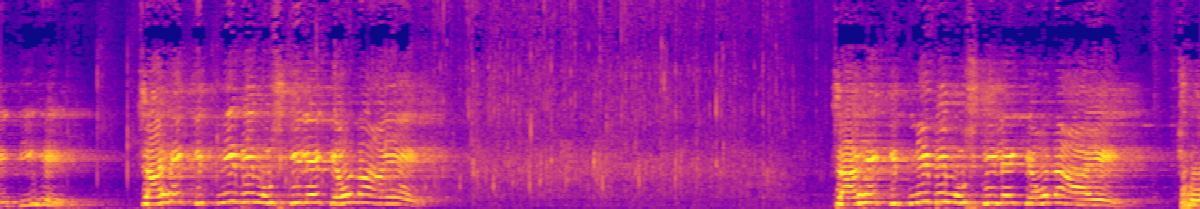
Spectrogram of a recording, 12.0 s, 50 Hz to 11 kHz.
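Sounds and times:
audience clapping: 4.2s - 8.3s.

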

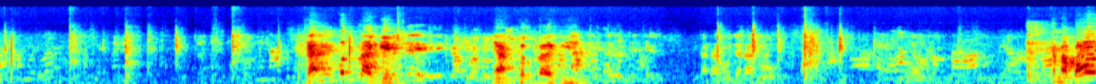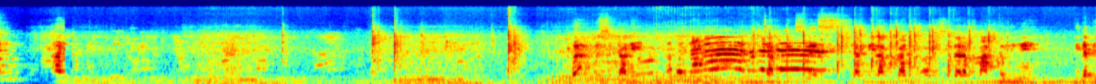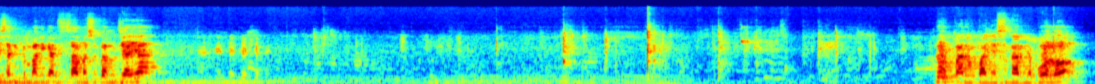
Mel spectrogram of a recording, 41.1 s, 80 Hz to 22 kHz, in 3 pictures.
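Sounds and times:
rackets striking shuttlecock: 18.2s - 20.4s, 33.2s - 36.6s.

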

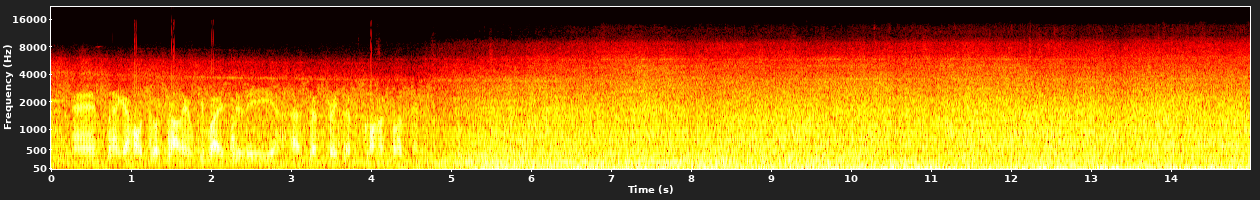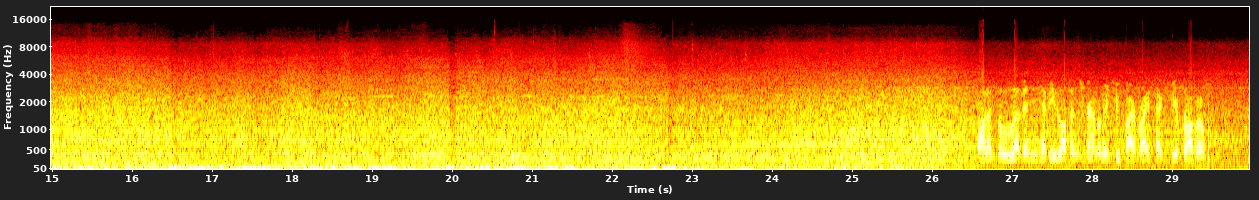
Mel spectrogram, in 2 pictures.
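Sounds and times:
jet engines running: 0.0s - 29.9s.

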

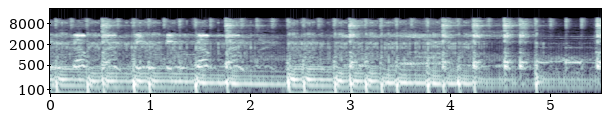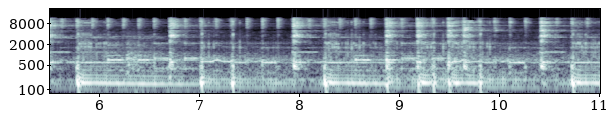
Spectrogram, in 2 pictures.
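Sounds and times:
deep bass line: 0.0s - 11.0s
steady drum beat: 0.0s - 11.0s.

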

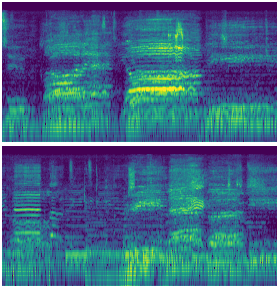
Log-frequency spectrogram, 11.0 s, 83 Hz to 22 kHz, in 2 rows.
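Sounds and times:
group singing gospel song: 0.0s - 11.0s.

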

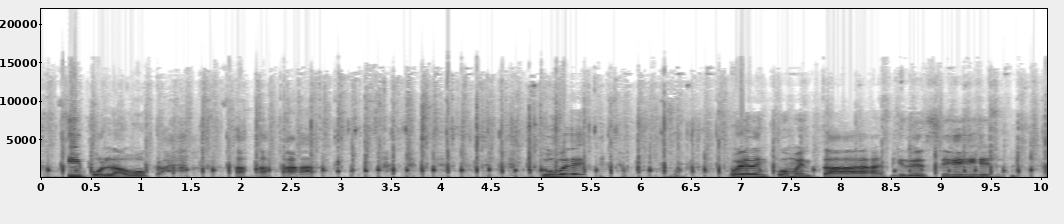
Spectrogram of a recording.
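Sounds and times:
hooves on paved road: 0.0s - 10.0s.

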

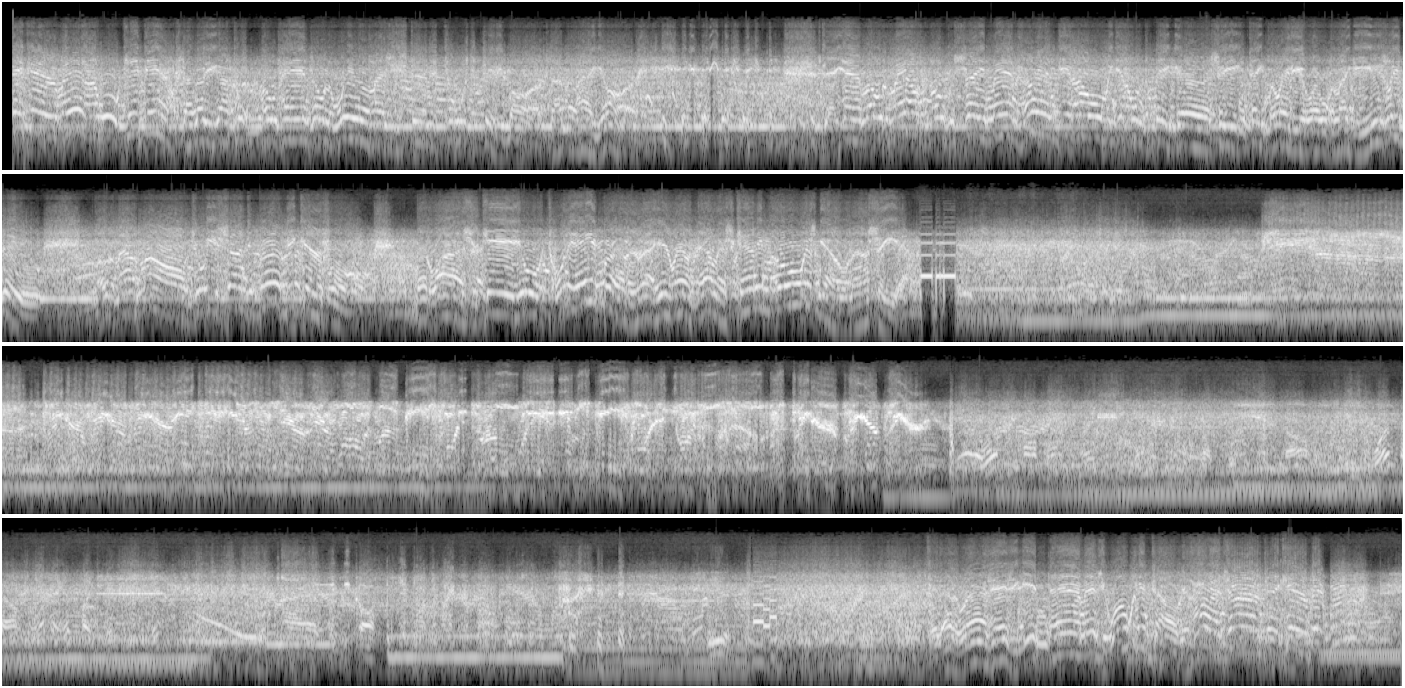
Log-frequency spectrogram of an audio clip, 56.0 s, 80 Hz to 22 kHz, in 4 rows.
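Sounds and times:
garbled radio voices: 0.1s - 56.0s.

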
